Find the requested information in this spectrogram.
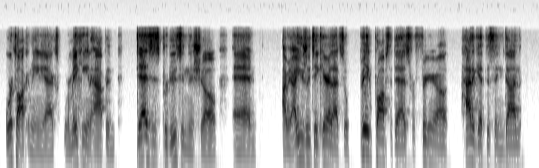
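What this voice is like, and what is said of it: Hoarse, partly lost voice. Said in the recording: “I lost my voice uh, on day two of this trip”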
